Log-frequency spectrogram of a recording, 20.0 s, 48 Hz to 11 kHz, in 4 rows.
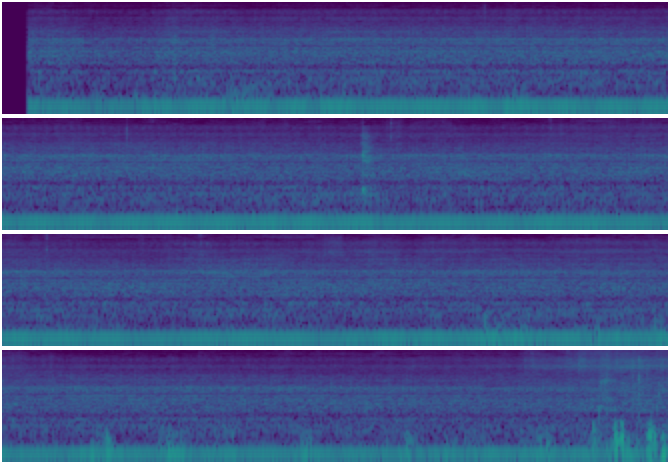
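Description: Valtra 8550 tractor's diesel engine running steadily as it drives the forestry crane's hydraulics, with a few sharp knocks just before the end.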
